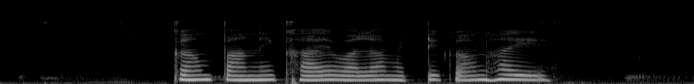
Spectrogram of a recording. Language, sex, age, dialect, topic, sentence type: Magahi, female, 18-24, Central/Standard, agriculture, question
